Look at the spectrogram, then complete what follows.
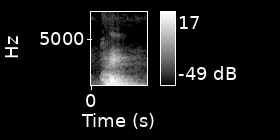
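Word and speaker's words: chrome: এর মত হবে তাহলে সি এইচ এর পরে আর থাকলে সি এইচ এর উচ্চারণ ক এর মতন হবে এখানে কি সি এইচ আর ও এম ই ক্রম এর আগের আমরা একটা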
